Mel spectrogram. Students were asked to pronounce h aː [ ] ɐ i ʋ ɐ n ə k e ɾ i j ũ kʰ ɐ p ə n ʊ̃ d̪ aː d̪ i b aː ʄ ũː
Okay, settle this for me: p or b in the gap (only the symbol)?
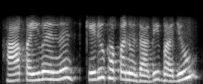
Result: p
